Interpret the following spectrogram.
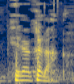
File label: "herakara", minamiyamagata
